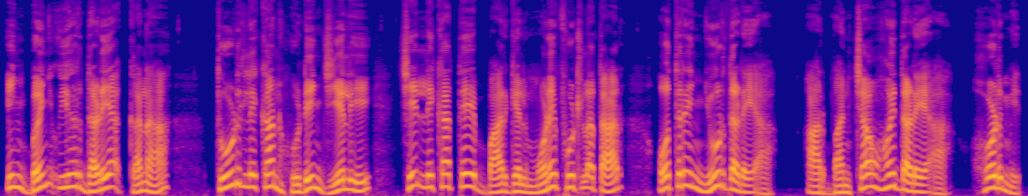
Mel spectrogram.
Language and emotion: Santali, surprised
